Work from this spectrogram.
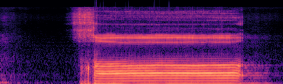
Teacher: যখন উচ্চারণ করব তখন আমরা একটু গড় গড় করে আওয়াজটা করব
